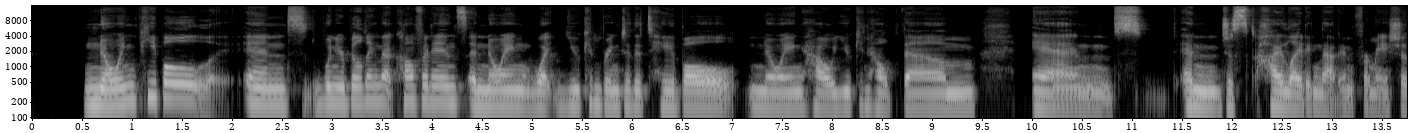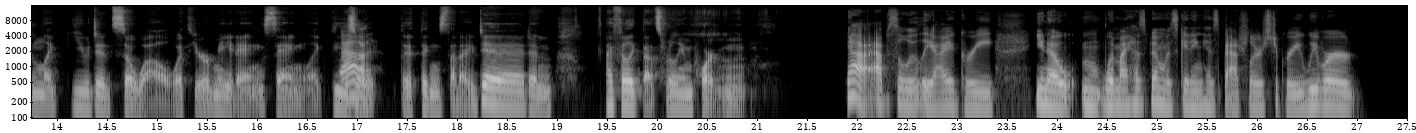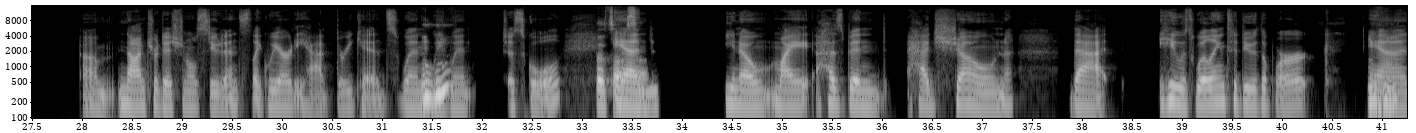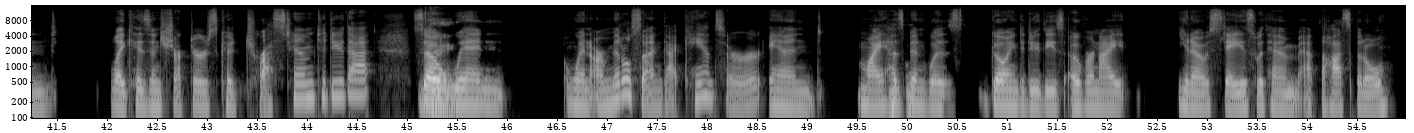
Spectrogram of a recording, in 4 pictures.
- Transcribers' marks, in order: other background noise; tapping; unintelligible speech
- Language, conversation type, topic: English, unstructured, How can I build confidence to ask for what I want?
